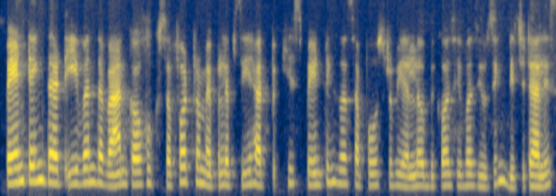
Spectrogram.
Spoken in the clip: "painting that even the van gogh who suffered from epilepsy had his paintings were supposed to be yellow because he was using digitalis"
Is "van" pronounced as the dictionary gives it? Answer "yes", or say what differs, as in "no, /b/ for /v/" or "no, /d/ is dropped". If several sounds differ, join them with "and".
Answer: yes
